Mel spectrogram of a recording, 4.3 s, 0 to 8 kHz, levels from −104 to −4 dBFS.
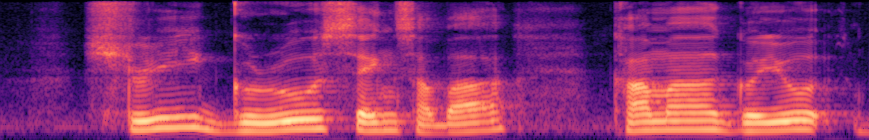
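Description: No technical faults are audible.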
